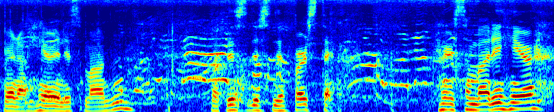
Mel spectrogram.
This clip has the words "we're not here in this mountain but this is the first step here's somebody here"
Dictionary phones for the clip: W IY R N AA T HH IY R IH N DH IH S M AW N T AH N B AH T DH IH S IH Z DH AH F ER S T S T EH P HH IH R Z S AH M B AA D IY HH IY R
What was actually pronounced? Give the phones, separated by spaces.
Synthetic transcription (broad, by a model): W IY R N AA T HH IY R IH N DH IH S M AW N T AH N B AH T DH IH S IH S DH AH F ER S S T EH P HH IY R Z S AH M B AA D IY HH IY R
